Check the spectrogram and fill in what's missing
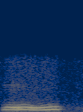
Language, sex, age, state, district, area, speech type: Maithili, female, 45-60, Bihar, Purnia, rural, conversation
